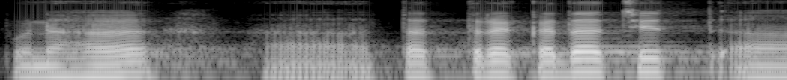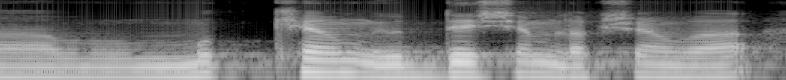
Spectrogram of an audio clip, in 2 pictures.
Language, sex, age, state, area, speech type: Sanskrit, male, 30-45, Rajasthan, rural, spontaneous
